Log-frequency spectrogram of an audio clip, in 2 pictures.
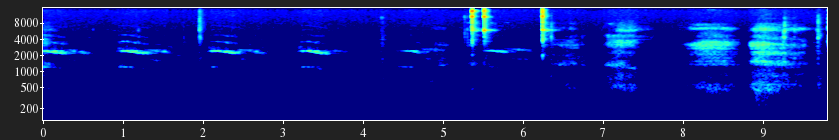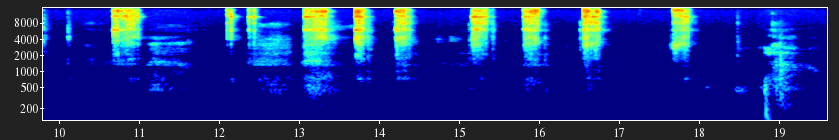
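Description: A hand tool tightening a hose clamp on a coolant hose: short clicking strokes, sparse at first, then louder and about one or two a second in the second half.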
